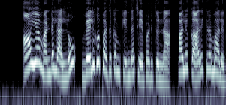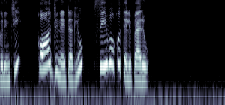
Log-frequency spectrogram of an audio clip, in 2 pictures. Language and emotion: Telugu, neutral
